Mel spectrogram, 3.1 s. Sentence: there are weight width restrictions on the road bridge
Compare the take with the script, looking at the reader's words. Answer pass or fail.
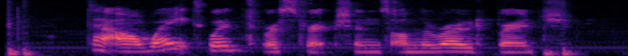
pass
